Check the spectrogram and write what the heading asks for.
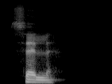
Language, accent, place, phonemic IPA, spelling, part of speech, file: French, France, Lyon, /sɛl/, celles, pronoun, LL-Q150 (fra)-celles.wav
- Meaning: feminine plural of celui: those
